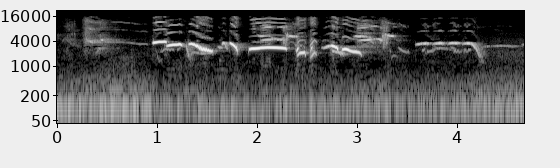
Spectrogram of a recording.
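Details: Oriental magpie-robin singing: after a quiet start, loud, clear whistled phrases mix rising and falling slurs with fast twittering notes, ending in a drawn-out level whistle.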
